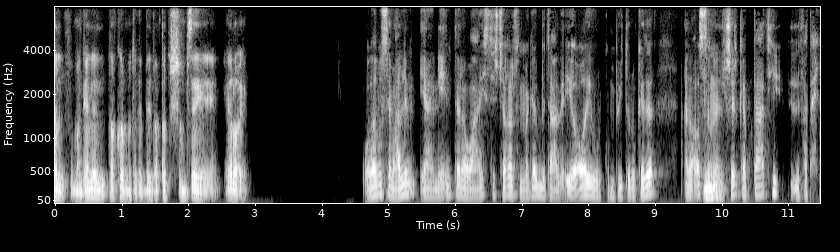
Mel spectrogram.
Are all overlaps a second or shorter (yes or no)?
yes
